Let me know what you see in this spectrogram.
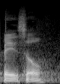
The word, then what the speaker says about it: Basil: Gregory of Nazianzus, Basil, it looks like Basil, the word Basil, usually it's pronounced Basil, Basil of Caesarea, and his brother Gregory of Nyssa.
